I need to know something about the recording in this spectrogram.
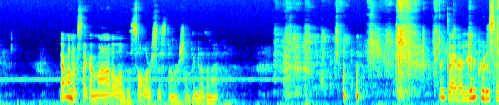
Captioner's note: laughs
